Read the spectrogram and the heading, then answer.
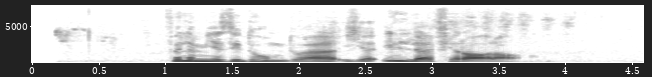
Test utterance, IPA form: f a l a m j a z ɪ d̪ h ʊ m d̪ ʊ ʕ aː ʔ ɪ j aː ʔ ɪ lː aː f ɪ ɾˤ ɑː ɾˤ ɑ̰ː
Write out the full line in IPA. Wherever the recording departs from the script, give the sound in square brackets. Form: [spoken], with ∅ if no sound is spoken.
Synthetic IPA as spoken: f a l a m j a z ɪ d̪ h ʊ m d̪ ʊ ʕ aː ʔ ɪ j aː ʔ ɪ lː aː f ɪ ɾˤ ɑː ɾˤ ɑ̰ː

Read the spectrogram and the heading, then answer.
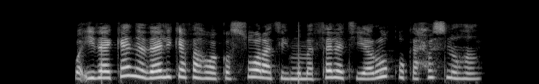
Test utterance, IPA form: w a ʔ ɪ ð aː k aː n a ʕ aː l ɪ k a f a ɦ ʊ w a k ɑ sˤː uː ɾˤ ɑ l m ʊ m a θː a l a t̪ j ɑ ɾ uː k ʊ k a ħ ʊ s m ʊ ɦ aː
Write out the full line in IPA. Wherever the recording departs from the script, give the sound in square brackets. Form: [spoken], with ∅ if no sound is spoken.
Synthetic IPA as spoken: w a ʔ ɪ ð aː k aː n a [ð] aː l ɪ k a f a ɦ ʊ w a k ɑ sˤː uː ɾˤ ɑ l m ʊ m a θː a l a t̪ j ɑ ɾ uː [q] ʊ k a ħ ʊ s [n] ʊ ɦ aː

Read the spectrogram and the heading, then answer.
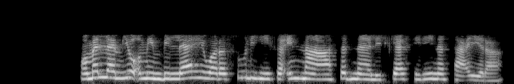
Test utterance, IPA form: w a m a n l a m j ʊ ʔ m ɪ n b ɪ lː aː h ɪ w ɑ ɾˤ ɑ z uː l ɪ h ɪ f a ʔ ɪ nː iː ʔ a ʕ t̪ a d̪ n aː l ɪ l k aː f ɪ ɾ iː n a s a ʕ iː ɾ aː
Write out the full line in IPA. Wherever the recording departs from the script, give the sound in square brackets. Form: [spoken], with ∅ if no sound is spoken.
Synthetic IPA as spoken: w a m a n l a m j ʊ ʔ m ɪ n b ɪ lː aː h ɪ w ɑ ɾˤ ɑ [s] uː l ɪ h ɪ f a ʔ ɪ nː [aː] ʔ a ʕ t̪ a d̪ n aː l ɪ l k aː f ɪ ɾ iː n a s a ʕ iː ɾ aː

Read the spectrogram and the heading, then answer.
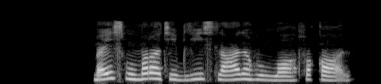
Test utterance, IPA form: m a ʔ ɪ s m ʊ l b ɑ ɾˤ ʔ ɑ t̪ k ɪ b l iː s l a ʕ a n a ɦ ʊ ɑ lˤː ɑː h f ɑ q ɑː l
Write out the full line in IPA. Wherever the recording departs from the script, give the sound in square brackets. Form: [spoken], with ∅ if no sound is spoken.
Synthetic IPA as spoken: m a ʔ ɪ s m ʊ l [m] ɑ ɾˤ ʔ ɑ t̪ [ʔ] ɪ b l iː s l a ʕ a n a ɦ ʊ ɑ lˤː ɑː h f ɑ q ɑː l

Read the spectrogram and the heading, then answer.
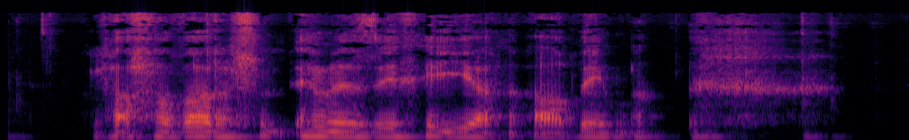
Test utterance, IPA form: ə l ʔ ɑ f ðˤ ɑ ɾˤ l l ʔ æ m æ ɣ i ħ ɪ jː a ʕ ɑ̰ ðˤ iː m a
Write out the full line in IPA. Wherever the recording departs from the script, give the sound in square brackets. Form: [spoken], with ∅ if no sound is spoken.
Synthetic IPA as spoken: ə l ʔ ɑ [ħ] ðˤ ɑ ɾˤ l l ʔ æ m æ [z] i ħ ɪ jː a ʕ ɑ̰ ðˤ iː m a

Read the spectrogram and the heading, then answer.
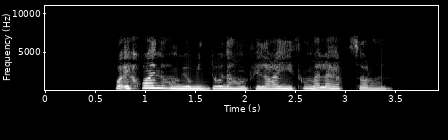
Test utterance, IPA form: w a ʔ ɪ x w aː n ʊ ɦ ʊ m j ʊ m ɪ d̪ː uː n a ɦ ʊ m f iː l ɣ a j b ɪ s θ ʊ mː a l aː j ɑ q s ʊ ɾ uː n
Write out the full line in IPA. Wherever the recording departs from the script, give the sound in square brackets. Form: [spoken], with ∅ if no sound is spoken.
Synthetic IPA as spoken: w a ʔ ɪ x w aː n ʊ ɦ ʊ m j ʊ m ɪ d̪ː uː n a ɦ ʊ m f iː l ɣ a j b ɪ [∅] θ ʊ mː a l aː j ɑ q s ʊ ɾ uː n

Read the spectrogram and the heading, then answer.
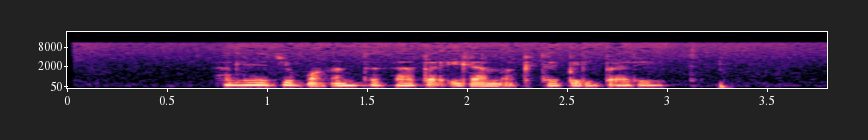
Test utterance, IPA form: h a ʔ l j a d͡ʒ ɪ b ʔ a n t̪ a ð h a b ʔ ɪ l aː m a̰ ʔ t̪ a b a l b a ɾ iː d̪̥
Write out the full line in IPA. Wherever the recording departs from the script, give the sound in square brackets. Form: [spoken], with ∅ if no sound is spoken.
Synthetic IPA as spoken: h a [∅] l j a d͡ʒ ɪ b ʔ a n t̪ a ð h a b ʔ ɪ l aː m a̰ [k] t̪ a b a l b a ɾ iː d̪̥

